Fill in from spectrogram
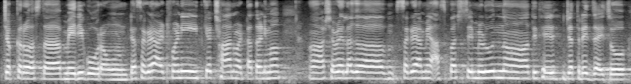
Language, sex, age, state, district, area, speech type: Marathi, female, 60+, Maharashtra, Pune, urban, spontaneous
